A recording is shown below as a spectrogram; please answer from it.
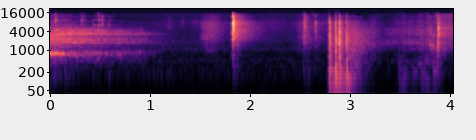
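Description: Small steel parts from a power jack's gearbox clink and ring briefly against metal, then a sharp click and a heavy thunk as the metal gearbox housing is handled and set against the workbench.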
